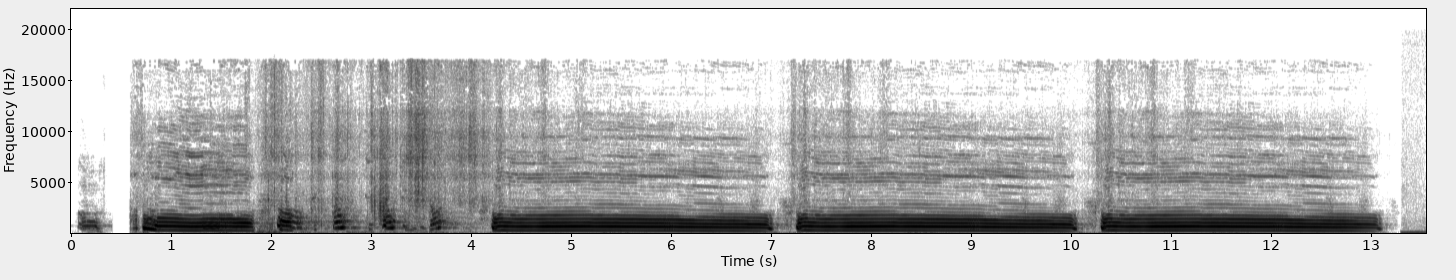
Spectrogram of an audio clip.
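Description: A tree hound bays in a few quick, choppy yelps, then lets out three long, sustained howls with short pauses between them, loud, with no talking.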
